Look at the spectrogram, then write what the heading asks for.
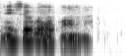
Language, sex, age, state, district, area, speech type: Odia, female, 60+, Odisha, Kendrapara, urban, spontaneous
